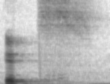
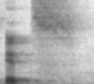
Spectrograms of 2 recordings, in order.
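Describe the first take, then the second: Both takes have the same delivery.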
